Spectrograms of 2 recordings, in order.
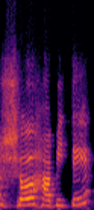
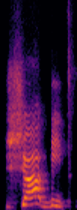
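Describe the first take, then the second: First: The two words are kept separate, with a vowel between. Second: The two words are run together into one syllable. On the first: The speaker calls it wrong. "It is not je habite" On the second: The speaker calls it right. "it is j'habite"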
